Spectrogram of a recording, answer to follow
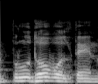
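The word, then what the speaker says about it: Proudhon: डी एच ओ एन पूधन को पोधो pronounce होगा ये 13 है फादर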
